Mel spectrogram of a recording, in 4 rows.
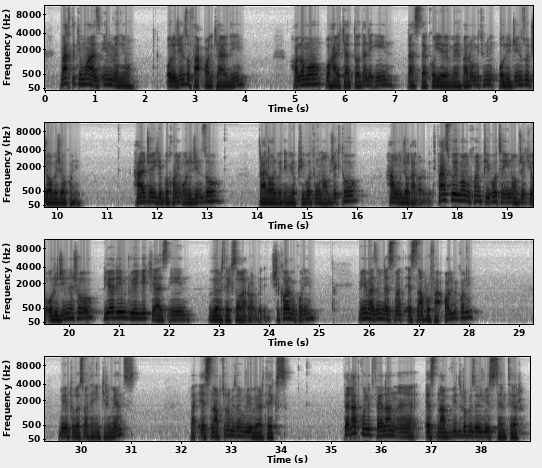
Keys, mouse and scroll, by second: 1.4-4.4 drag, 5.8-8.8 drag, 9.1-12.1 drag, 12.2-14.2 drag, 14.2-17.3 middle drag, 27.8 click, 30.2-33.2 drag.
